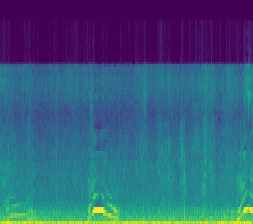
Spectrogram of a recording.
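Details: Playing kittens give three bright, arched meows, each sweeping up and then sliding down, spaced about two seconds apart over a constant low droning background.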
